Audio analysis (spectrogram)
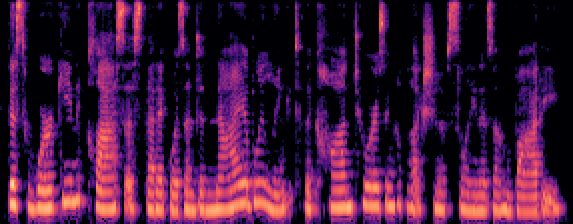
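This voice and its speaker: A woman teacher reads a text aloud to her students in an average-pitched voice. Her voice has a gravelly fry. She keeps stopping to explain terms and add wry comments. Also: moderate pace, a little mellow. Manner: reads passages then adds wry asides.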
